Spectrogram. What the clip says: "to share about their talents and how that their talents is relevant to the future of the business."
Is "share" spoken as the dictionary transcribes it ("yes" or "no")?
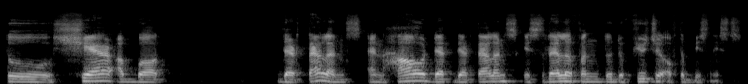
yes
